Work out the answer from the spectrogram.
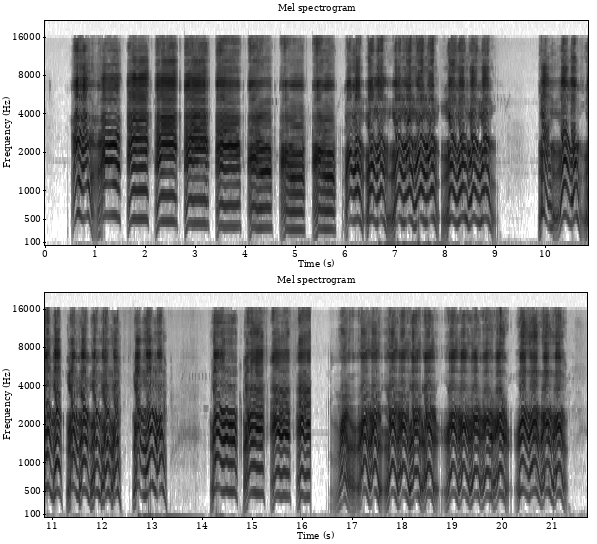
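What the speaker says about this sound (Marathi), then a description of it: "बापरे किती कुत्रे आहेत" A large pack of dogs barks, yips and whimpers in rapid overlapping bursts, loud and close, with short pauses between clusters of high-pitched cries.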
